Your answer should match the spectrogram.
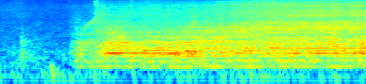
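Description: A pump system in a filtration setup starts up as the throttle is turned, going from quiet to a loud, steady mechanical hum and whir that holds without a break.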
